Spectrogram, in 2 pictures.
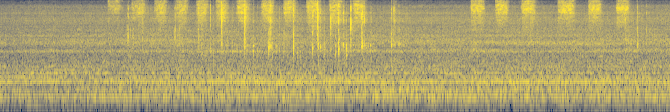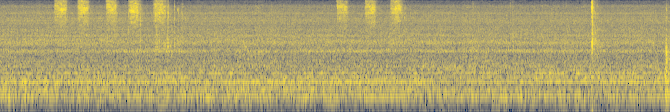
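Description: Continuous hissing spray from an AK Interactive matte clear coat varnish aerosol can held close, steady and fairly loud, with bursts of faint clicking and rattling over it.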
